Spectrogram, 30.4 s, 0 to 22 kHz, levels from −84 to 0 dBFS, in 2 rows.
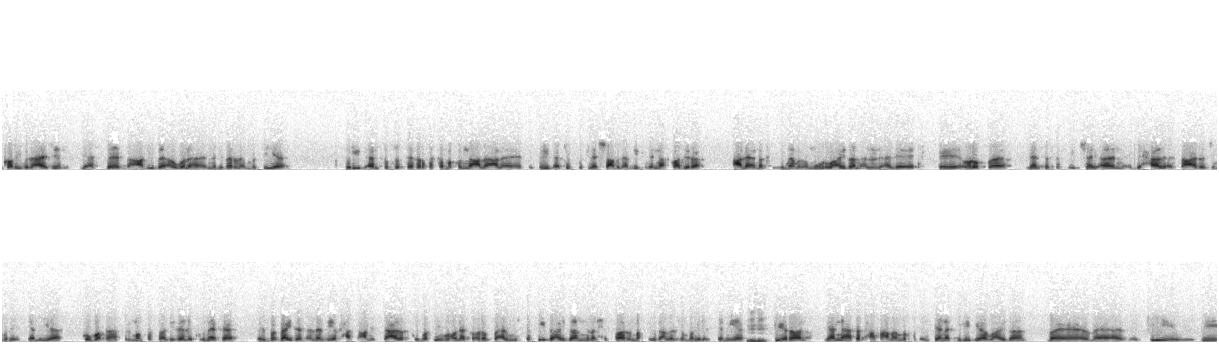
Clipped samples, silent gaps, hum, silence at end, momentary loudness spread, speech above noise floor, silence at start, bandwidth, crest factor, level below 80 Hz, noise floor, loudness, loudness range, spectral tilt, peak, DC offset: under 0.1%; none; none; 0 s; 11 LU; 35 dB; 0 s; 10 kHz; 24 dB; -58 dBFS; -58 dBFS; -23 LUFS; 3 LU; -6 dB/octave; 0 dBFS; under 0.1%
